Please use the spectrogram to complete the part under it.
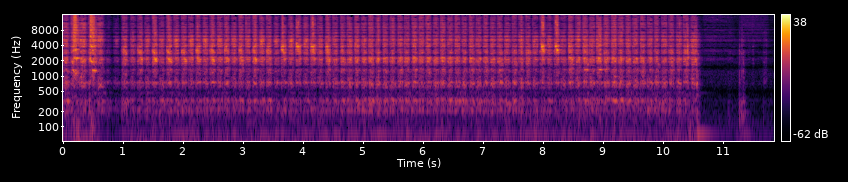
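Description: A hand file rasps steadily against a workpiece on a workbench: loud, continuous, rhythmic scraping strokes for about ten seconds, then a stop, with no voices.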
